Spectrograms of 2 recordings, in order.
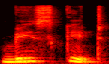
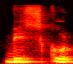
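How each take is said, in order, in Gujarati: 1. બીજો ભાગ 'kit' જેવો સંભળાય છે. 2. બીજો ભાગ 'koot' જેવો સંભળાય છે. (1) "શું બોલાશે?" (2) "જે ઉચ્ચાર ખોટો છે"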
